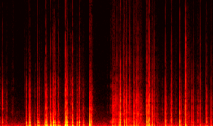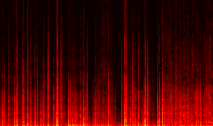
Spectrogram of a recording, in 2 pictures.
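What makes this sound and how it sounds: Long nails tap and scratch across a flat, postcard-sized printed cardboard Dior packaging card. Quick, dry clicks with almost no ring come in uneven bursts, louder near the start, then give way to denser crackly scratching with a faint bright hiss toward the end.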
